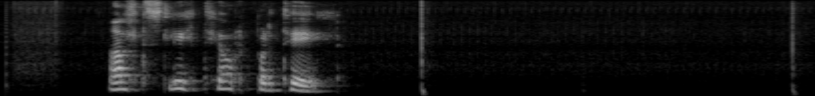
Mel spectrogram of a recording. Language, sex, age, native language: Icelandic, female, 10, Icelandic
